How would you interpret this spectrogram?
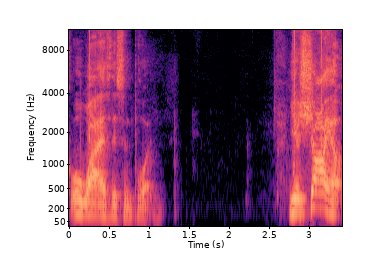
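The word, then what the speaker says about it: Yeshua: why is this important yo Shia or whom some say his name is Jesus even though there was no J's back then but for the sake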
